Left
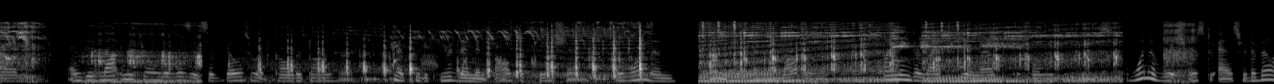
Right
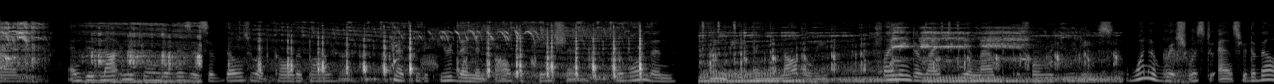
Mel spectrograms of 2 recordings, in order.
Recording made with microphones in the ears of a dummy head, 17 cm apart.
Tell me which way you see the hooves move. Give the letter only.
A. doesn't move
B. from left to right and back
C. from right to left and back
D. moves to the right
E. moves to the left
E.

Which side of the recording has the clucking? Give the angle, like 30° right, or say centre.
40° right.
